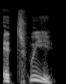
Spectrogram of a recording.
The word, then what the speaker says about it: Etui: Es heißt Etui. Kommt aus dem Französischen.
